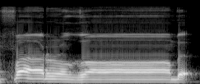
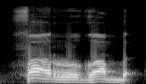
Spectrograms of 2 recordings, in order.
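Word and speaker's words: فارغب: Wa ila rabbika farghab. Ini pendek ya. Kadang-kadang kita temui farghab, padahal ini pendek. Yang betul farghab, pendek saja.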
